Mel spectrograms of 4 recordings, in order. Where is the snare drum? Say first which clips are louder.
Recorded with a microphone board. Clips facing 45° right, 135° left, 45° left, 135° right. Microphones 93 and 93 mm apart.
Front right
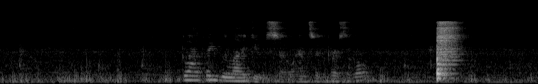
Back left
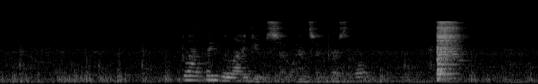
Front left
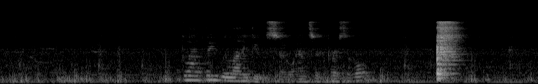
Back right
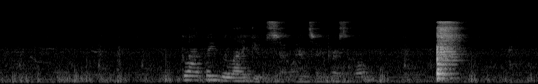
Front right 7 dB, back right 2 dB; 55° right, 0.6 m.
